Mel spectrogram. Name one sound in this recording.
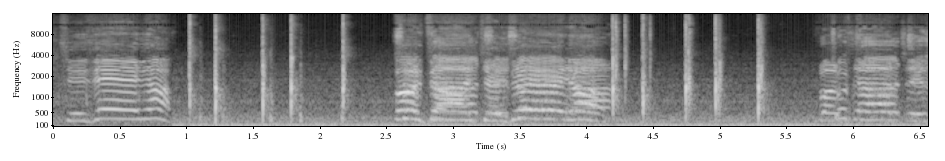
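Young men sing and shout loudly together.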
